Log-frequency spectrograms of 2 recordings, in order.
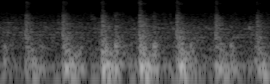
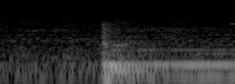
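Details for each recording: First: Single-tub washing machine not spinning: in spin, even rhythmic swishing pulses about four a second with no rising whine; only the pulsator turns while the tub wall stays still, likely gearbox spring or loose gearbox release-lever bolt not opening fully. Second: Single-tub washing machine after a fix for no-spin fault: halfway through the motor kicks in with a thump, settling into a smooth steady hum as the tub wall spins with the pulsator, sounding very different from before; normal spin.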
